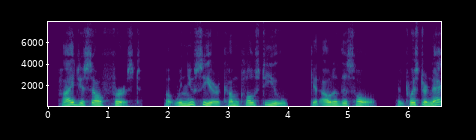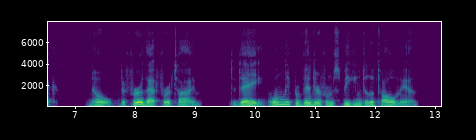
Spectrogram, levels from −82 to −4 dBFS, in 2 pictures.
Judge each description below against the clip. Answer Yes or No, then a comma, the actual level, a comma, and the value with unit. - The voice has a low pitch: No, medium, 165 Hz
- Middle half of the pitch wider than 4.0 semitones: Yes, average, 5.0 semitones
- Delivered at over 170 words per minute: Yes, average, 180 wpm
